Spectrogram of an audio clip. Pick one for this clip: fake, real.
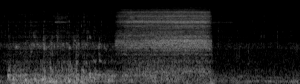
real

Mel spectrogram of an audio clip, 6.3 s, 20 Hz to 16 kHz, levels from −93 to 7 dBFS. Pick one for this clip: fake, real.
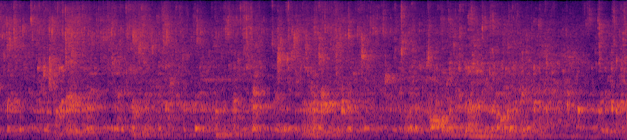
fake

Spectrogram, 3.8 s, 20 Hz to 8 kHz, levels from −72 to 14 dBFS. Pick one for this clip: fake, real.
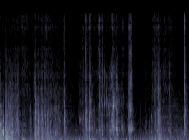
fake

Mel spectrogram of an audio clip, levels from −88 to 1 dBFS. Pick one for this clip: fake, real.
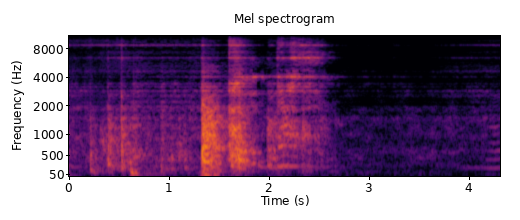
fake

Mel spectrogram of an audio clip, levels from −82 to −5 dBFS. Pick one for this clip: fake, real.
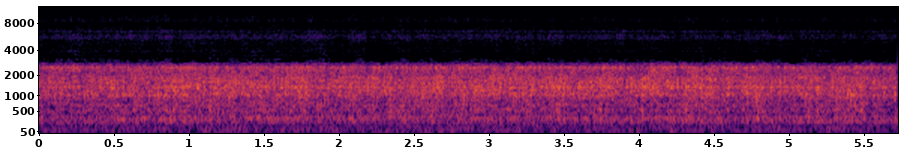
real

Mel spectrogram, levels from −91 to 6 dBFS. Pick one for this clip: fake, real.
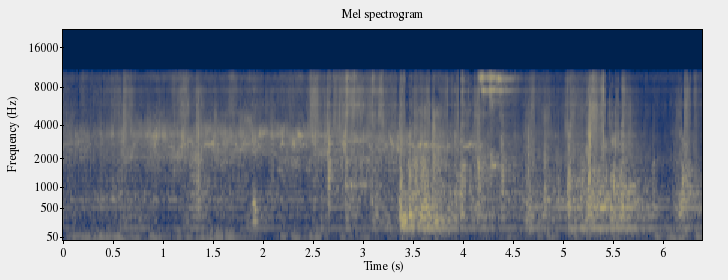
fake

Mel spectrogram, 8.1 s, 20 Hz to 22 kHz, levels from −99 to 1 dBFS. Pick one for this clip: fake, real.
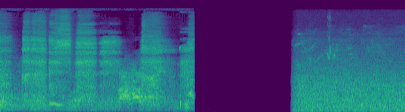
fake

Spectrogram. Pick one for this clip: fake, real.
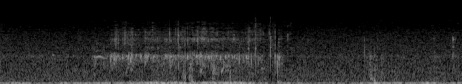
real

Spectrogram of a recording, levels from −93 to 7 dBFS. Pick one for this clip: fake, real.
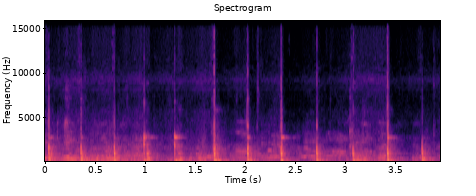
real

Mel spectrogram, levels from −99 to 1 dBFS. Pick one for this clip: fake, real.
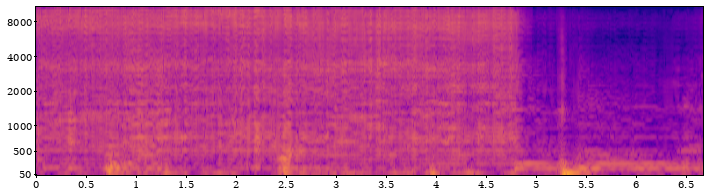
fake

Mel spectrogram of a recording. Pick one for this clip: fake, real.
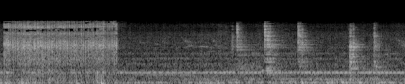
real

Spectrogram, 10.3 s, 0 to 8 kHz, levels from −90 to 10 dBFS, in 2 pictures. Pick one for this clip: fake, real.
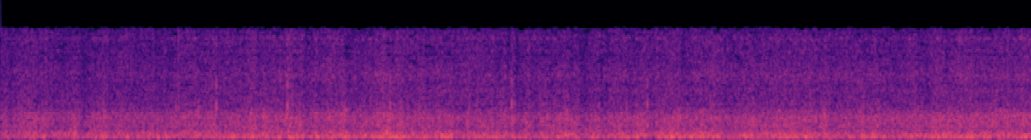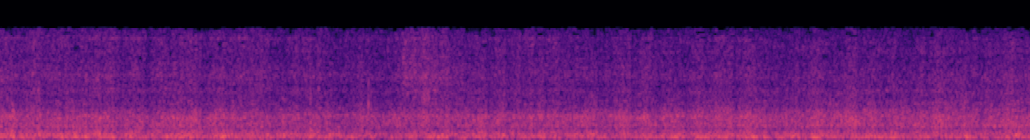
real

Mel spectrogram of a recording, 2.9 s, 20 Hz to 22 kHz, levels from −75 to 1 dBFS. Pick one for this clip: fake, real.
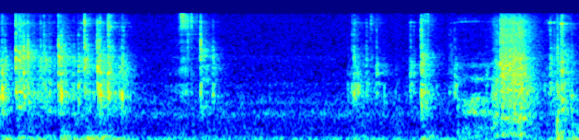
real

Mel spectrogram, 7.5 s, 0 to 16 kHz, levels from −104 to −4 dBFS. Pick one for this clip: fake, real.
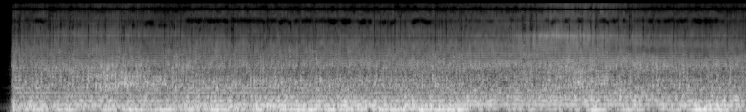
fake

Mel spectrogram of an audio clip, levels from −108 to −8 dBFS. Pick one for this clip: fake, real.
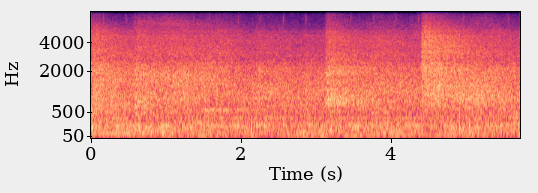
real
